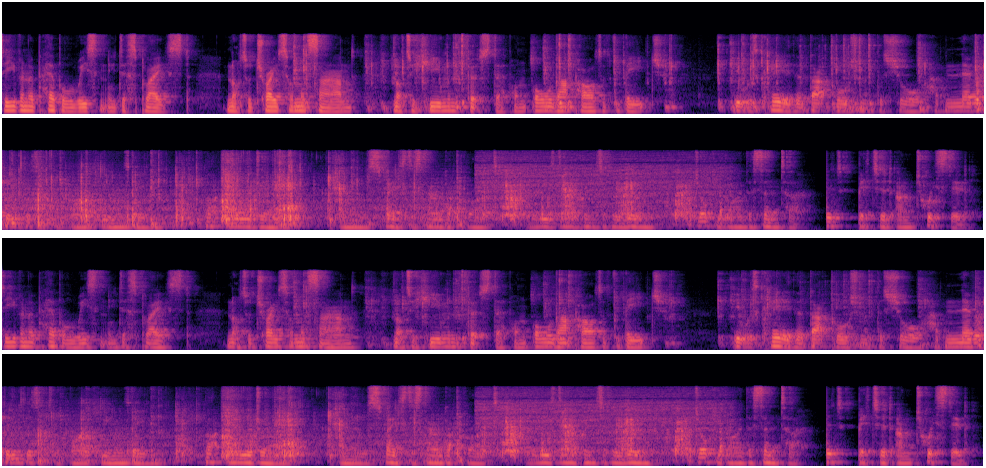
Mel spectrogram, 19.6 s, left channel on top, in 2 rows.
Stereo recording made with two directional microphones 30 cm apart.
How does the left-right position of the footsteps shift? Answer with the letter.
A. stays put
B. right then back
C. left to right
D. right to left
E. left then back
C.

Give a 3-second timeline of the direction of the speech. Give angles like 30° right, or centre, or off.
40° left, 20° left, centre, 10° right, 10° right, 10° right, 10° right.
